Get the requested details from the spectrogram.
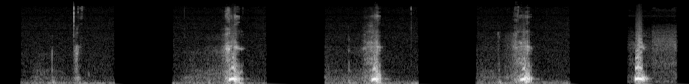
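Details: Run of hiccups after a meal, described as violent, loud, silent and minute: five sharp, abrupt gulping catches at the throat repeating roughly every one and a half seconds.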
